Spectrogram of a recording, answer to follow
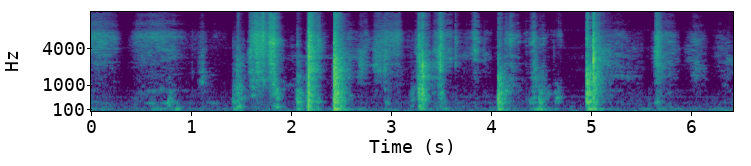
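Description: A bone folder burnishing paper down against the edge of a chipboard piece: about ten short, irregular scraping strokes.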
